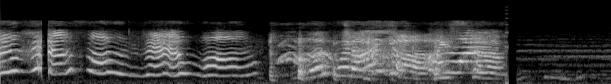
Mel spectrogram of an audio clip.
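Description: A young woman cries and wails loudly, close by.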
